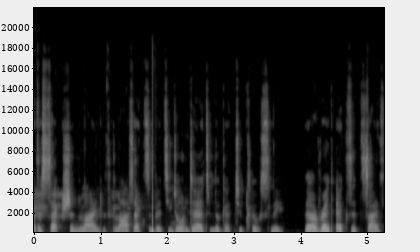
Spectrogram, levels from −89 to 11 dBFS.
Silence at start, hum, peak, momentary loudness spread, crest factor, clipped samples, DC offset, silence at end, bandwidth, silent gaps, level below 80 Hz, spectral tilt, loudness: 0 s; none; -6 dBFS; 10 LU; 32 dB; under 0.1%; under 0.1%; 0 s; 19 kHz; none; -62 dBFS; -3.5 dB/octave; -38 LUFS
